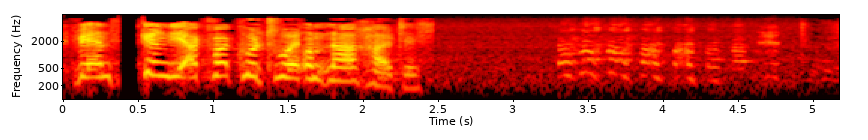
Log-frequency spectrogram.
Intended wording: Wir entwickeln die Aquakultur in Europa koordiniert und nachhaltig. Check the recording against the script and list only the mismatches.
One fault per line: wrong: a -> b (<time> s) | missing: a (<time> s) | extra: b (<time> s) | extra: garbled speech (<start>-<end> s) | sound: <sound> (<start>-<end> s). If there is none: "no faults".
sound: dropout (0.4-0.5 s)
missing: in Europa koordiniert (1.5 s)
sound: laugh (3.3-4.8 s)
